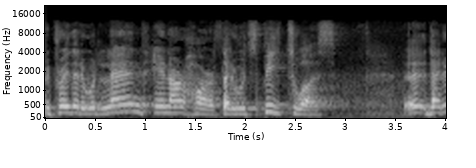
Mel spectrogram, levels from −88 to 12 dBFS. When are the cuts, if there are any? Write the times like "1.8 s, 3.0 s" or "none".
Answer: 1.7 s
